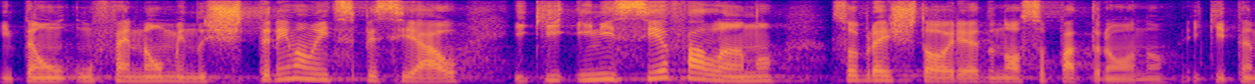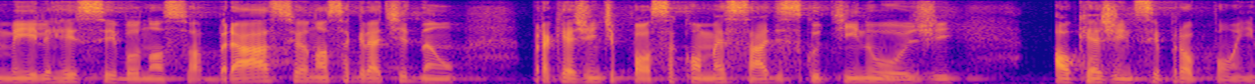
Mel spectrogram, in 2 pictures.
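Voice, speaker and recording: Lively intonation from a man, on a very clean recording with a silent background. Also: medium pitch for a man, fairly quick pace. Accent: Pernambuco. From Brazil, Pernambuco. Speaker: psychiatrist and lecturer. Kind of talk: conference talk. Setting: stage with audience.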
